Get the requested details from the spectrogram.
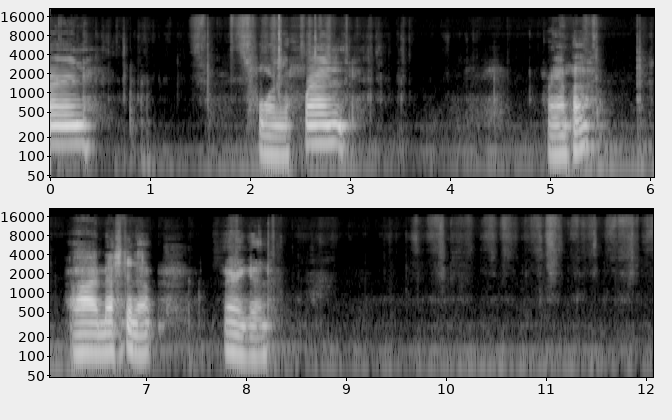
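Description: Stiff cards slide and flick against each other.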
